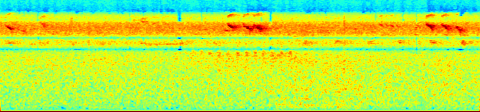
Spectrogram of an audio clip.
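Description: Steady outdoor background hiss with faint, high songbird chirps: two quick runs of chirps, about halfway and near the end.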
